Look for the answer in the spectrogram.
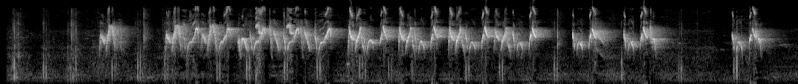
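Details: Bar-winged prinia in combative, fighting-style song: a rapid, high, scratchy chatter of sharp repeated notes, almost unbroken for several seconds, over faint clicking taps.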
